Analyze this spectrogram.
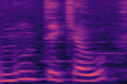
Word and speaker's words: mantecao: Donc ça peut se prononcer de plusieurs façons différentes. Écoutez, je vais dire comme la boîte. Moi, j'ai pas l'habitude de dire mantecao, mais plutôt montecao. Mais il y a aussi un D parfois qui s'incruste en plein milieu.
